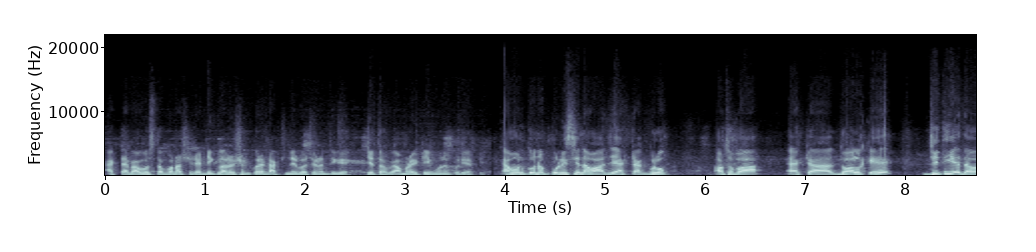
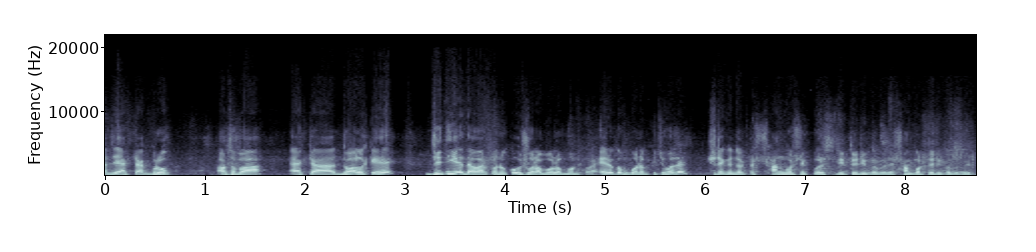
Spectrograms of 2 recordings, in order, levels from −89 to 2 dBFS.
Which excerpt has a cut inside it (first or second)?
first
